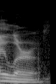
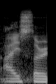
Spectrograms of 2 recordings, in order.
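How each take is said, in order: First: The s is silent, like in island. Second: The s is clearly pronounced. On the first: The speaker calls it wrong. "like it's an island, ... the S is silent" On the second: The speaker calls it right. "it's Eisler, it's German"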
